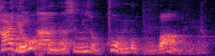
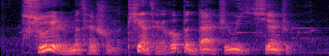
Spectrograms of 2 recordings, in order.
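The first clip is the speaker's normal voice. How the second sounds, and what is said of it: Mock Dalian upper-class accent. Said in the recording (Chinese): “这是大连上流社会口音吗？... 贵族口音。”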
